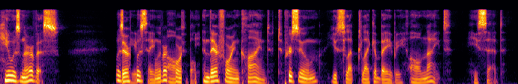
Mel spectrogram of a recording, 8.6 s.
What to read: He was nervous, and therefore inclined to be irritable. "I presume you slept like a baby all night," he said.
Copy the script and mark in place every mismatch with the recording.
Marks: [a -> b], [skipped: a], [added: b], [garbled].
He was nervous, [garbled] and therefore inclined to [skipped: be irritable. "I] presume you slept like a baby all night," he said.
